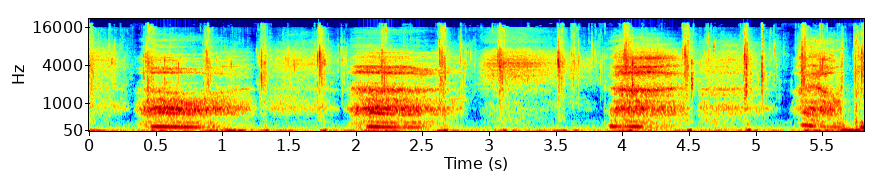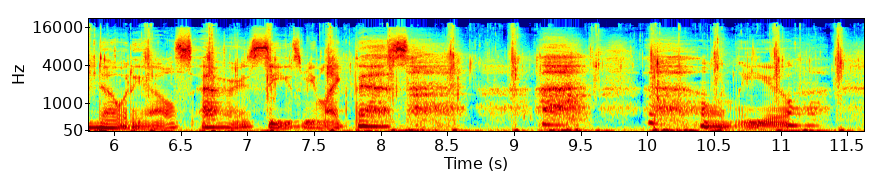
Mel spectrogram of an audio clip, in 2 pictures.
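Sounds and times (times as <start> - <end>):
heavy panting breaths: 0.0 - 5.3, 8.1 - 10.5, 11.2 - 11.6
soft gasps: 0.0 - 5.3, 8.2 - 10.5, 11.3 - 11.6
speech: 5.9 - 8.6, 10.4 - 11.5.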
